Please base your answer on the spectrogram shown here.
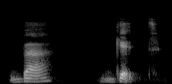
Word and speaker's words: baguette: boulanger une baguette une baguette on entend bien le T à la fin une baguette une baguette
